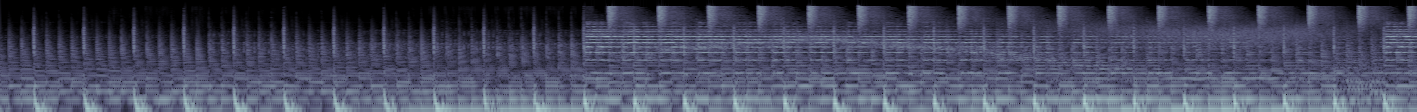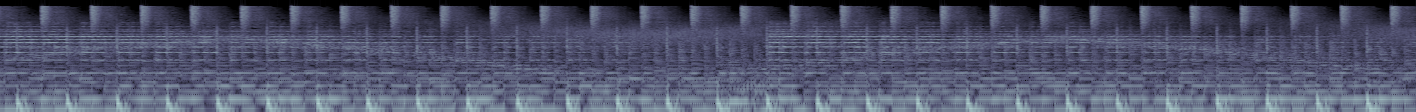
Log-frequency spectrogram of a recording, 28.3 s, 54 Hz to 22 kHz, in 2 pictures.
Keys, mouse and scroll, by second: 0.0 scroll up 3, 0.1 shift+middle click, 0.4 click, 1.2 shift+middle click, 1.4 f, 1.7 t, 2.0 middle click, 2.3 click, 2.5 middle click, 2.7 click, 3.1 KP_3, 3.3 click, 4.1 middle click, 4.3 click, 4.5 KP_3, 4.7 shift+middle click, 4.7-5.1 scroll up 2, 5.1 click, 5.4 ctrl+z, 5.5 click, 6.3 shift+middle click, 6.5 click, 7.2 click, 7.4 scroll down 4, 7.6 shift+middle click, 7.6 scroll up 3, 7.7 middle click, 7.9 click, 8.1 f, 8.1 click, 8.4 shift+middle click, 8.5 click, 9.1 middle click, 9.2 click, 9.5 middle click, 9.6 click, 9.9 shift+middle click, 10.1 click, 10.6 shift+middle click, 10.9 f, 11.0 click, 11.5 scroll down 2, 11.5 middle click, 11.8 click, 12.1 middle click, 12.2 click, 12.5 middle click, 12.6 click, 12.8 scroll down 3, 12.9 middle click, 13.0-14.1 scroll up 3, 13.1 middle click, 14.1 click, 14.2 f, 14.5 ctrl+z, 14.6 click, 15.0 scroll up 1, 15.2 click, 15.9 scroll down 2, 15.9 shift+middle click, 16.0 scroll up 2, 16.1-17.2 drag, 17.2 shift+middle click, 17.4 scroll up 2, 17.6 scroll down 2, 17.7 shift+middle click, 17.7 scroll up 1, 17.8 shift+middle click, 18.1 KP_1, 18.3 shift+middle click, 18.5 scroll up 1, 18.7 scroll down 2, 18.7 shift+middle click, 18.9-19.3 scroll up 1, 19.3-20.3 drag, 20.3 ctrl+z, 20.4 click, 20.9 shift+middle click, 21.0 f, 21.3 click, 21.6 middle click, 21.8 click, 22.0 shift+middle click, 22.4 click, 22.8 scroll down 2, 22.9 shift+middle click, 23.4 f, 23.5 shift+middle click, 23.6 click, 24.0 scroll down 5, 24.0 middle click, 24.4 f, 24.7 click, 25.1 middle click, 25.3 click, 25.5 middle click, 25.7 click, 26.1 middle click, 26.3 click, 26.6 middle click, 26.7 click, 27.0 middle click, 27.2 click, 27.5 middle click, 27.7 scroll up 1, 27.8 click, 28.1 middle click, 28.2 scroll up 1.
